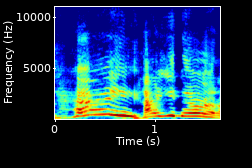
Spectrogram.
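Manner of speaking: high, drawn-out hello; mock-cheery greeting. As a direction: greet them high, as if nothing happened. Retold awkward next-day greeting.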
